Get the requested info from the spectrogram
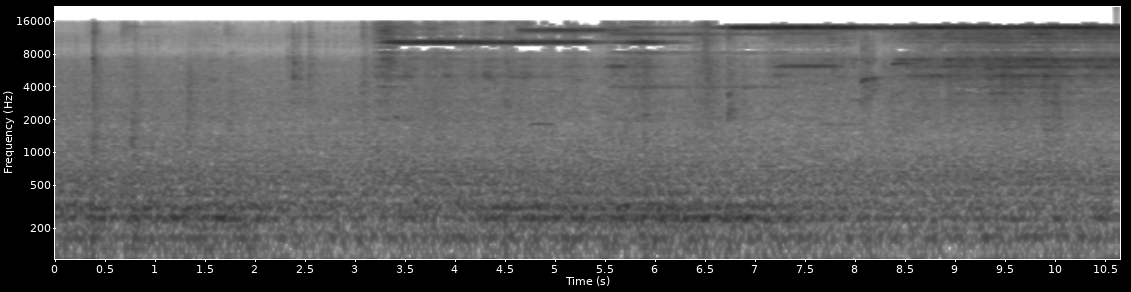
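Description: Passenger train running along the line, heard from inside the carriage: a steady low rumble of wheels on rail. High, thin wheel squeal comes in about three seconds in and carries on, with a second squealing tone joining later.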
